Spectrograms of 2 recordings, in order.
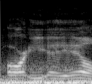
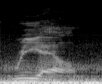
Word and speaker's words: Real: we're getting into the real Count II line it's spelled Rea L like real but it up here it's pronounced rial I'm sure this guy there's a place I'm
